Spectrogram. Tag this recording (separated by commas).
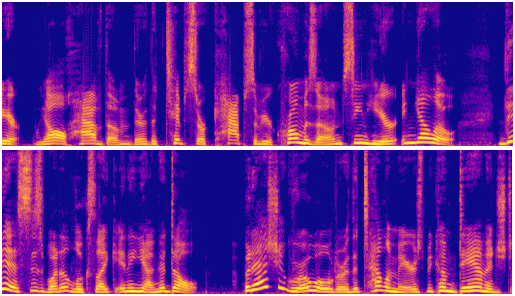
Speech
